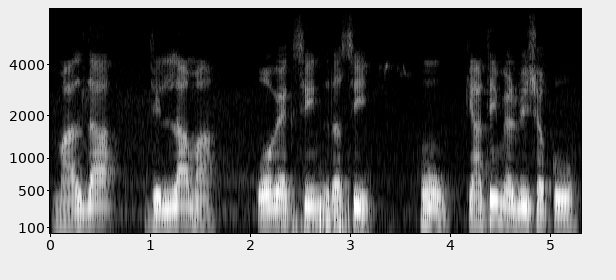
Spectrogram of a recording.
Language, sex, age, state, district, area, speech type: Gujarati, male, 60+, Gujarat, Surat, urban, read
